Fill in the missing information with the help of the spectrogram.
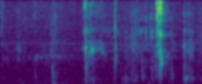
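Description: Crunchy chewing on a hard cinnamon almond, with several sharp, irregular cracks and crunches spread over two seconds, the loudest bite near the end, with no talking.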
